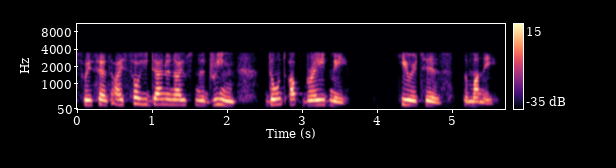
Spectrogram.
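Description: A high-pitched man talks like a scholar in a radio interview, measured and given to restarting his sentences and repeating words. His voice comes through a thin, phone-like line, close and without room sound. He has the air of an academic editor explaining his work. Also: dry recording.

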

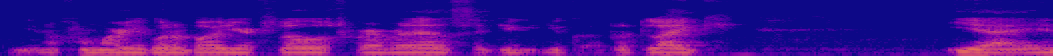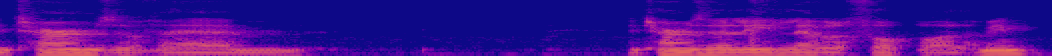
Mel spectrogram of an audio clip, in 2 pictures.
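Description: A man's voice: deep voice, steady tone, brisk, rough recording. A man with a west of Ireland accent chatting casually about sport in a rambling, self-correcting way. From Sligo, west of Ireland. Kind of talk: casual football discussion.

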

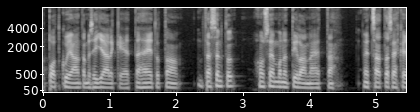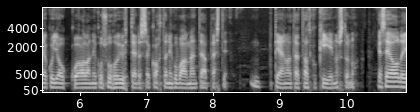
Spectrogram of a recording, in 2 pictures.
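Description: A man hosting a casual podcast, telling stories in a relaxed way with frequent fillers. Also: lowish voice, dry recording, clean studio sound. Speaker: podcast host. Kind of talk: casual hockey chat.

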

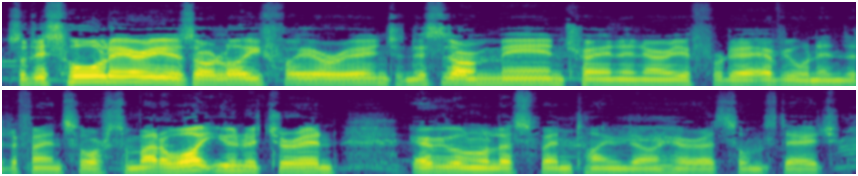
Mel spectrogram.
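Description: A man's voice: medium pitch, fast talker, fairly bright tone, smooth. An Irish man in the army giving an informal explanatory talk on location.

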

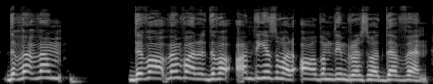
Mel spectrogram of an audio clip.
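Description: A Swedish-accented woman hosts a podcast, telling stories in casual chat and animatedly acting out what people said. Her voice sits high, and the studio sound is clean with no room echo.

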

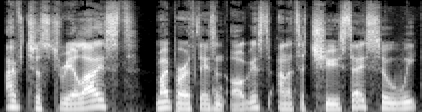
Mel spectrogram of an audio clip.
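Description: A man's voice: medium pitch, moderate pace, pushed and bright, slight background noise. A man co-hosting a podcast, easygoing and hesitant, with lots of ums. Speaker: podcast co-host. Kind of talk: casual chat.

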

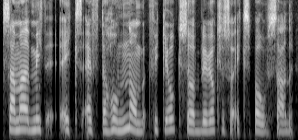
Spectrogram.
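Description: Young woman guest on a podcast, super animated storyteller, swears a lot, dry mic. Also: mid-range voice, no echo. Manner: animated storyteller, acts out quotes, swears freely. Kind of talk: casual chat.

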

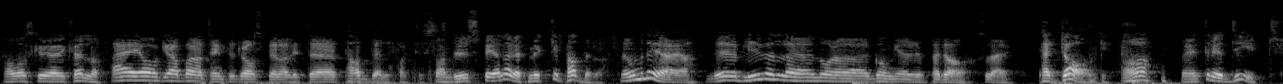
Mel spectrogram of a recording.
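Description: A man's voice: medium pitch, very animated, darkish tone, husky, pitched above the performer's own voice. A man voicing two young men bantering in a comedy sketch, played as a clip. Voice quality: rapid, back-and-forth banter. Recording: dull lo-fi clip audio.

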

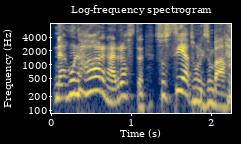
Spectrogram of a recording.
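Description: A man's voice: high voice, big pitch swings, fairly bright tone. A young man telling playful shop anecdotes on a radio show, acting out the voices of the staff he met. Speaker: guest storyteller.

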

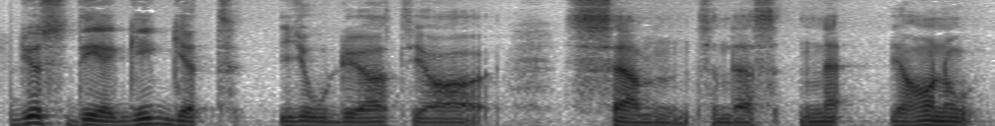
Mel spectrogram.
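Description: Animated male comedian telling stories. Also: sits low. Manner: animated storytelling with frequent restarts. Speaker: comedian guest. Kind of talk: casual podcast conversation.

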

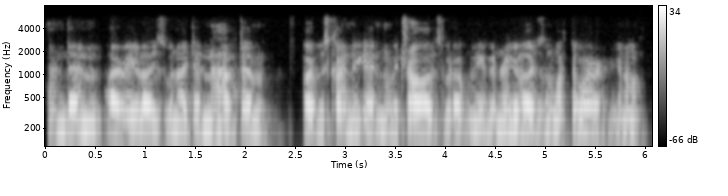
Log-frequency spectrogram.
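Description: A man's voice: completely flat delivery, a little fast, smooth. A man speaking as an anonymous radio interview guest through a voice-disguising distortion filter, in a plain matter-of-fact way. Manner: plain, matter-of-fact, frequent "like" and "you know". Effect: voice disguised by a distortion filter, deep. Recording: dull lo-fi sound.

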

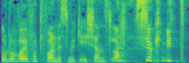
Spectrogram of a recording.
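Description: A tired woman chatting casually, telling a story with lots of laughter and acted-out dialogue. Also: high-pitched. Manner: animated storyteller, acts out dialogue, laughs often. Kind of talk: casual chat.

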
